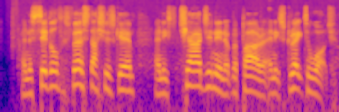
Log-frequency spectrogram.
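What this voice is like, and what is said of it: Yorkshire accent. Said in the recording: “good Yorkshire accent”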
